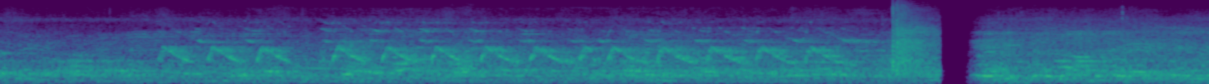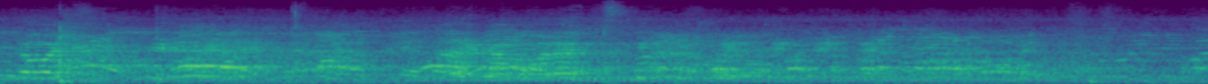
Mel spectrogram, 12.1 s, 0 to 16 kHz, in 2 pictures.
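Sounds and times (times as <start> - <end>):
downward sliding alarm tone: 0.8 - 4.4.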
